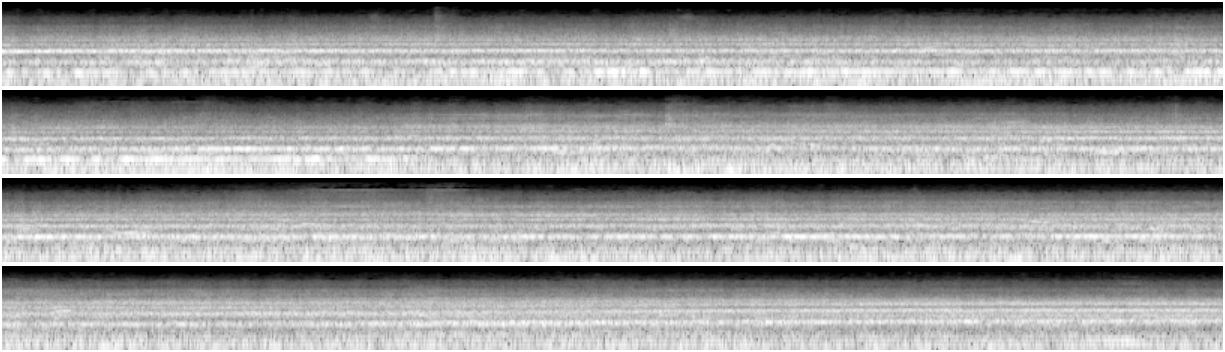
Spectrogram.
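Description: Vancouver SkyTrain car running along its elevated guideway, heard from inside. It makes a steady rumble with a whine of several tones from its linear induction motors. The tones drift slowly in pitch: the lowest stops about a third of the way through, and the others rise near the end.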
